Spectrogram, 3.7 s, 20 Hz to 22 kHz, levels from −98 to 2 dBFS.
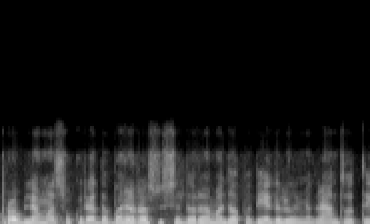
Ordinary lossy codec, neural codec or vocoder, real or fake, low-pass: Opus, 16 kbps; codec, 16 kHz, 4 kbps, X-Codec, HuBERT features, trained on balanced general audio; fake; 7.2 kHz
